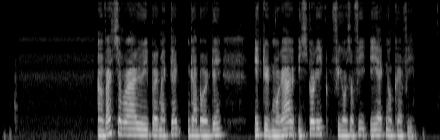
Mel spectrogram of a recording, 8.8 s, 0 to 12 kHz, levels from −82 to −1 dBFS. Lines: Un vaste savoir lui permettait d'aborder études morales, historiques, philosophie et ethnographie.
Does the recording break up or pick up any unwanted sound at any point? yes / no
no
